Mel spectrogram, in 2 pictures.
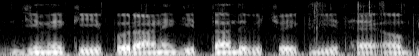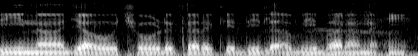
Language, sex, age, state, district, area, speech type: Punjabi, male, 18-30, Punjab, Fazilka, rural, spontaneous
